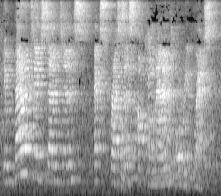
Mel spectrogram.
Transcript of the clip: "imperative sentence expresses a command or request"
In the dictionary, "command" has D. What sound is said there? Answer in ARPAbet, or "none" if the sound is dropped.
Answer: D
